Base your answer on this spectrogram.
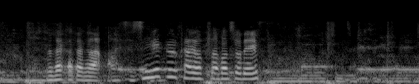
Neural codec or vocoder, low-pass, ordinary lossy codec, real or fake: codec, 16 kHz, 2 kbps, FreqCodec, smaller model; none; none; fake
